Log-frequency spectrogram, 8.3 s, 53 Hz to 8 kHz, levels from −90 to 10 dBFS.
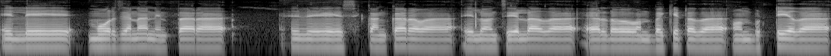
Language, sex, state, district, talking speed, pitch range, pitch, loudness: Kannada, male, Karnataka, Gulbarga, 125 wpm, 115-125 Hz, 120 Hz, -15 LUFS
